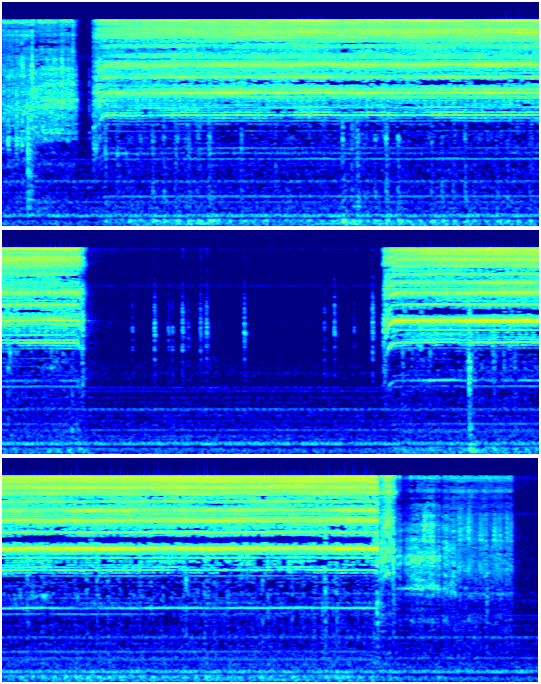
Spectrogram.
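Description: Small electric motor and gear drive of a model-railroad rotary car dumper running twice with a steady whine, each run about five seconds, with a pause of about three seconds between: the dumper turns the coupled car over, then turns it back upright.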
